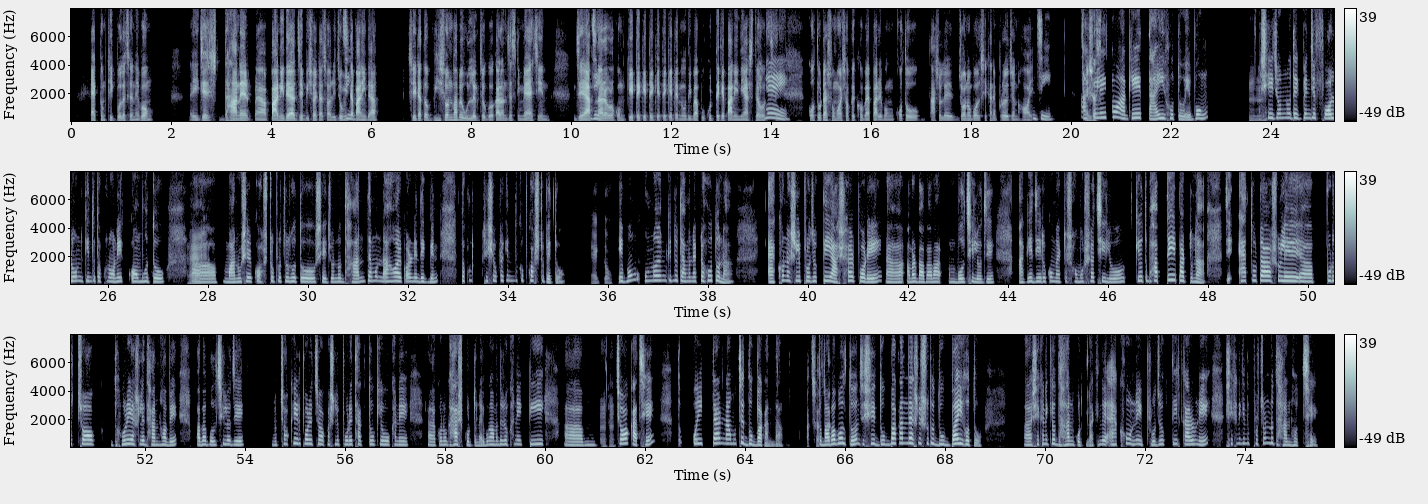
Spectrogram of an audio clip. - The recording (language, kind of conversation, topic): Bengali, unstructured, তোমার জীবনে প্রযুক্তি কী ধরনের সুবিধা এনে দিয়েছে?
- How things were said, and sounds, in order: in English: "just imagine"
